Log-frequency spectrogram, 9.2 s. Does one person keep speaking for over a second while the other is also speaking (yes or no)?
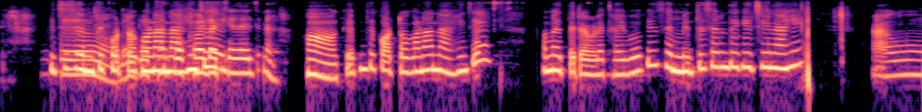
yes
